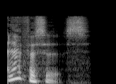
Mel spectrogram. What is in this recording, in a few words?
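"aphesis", British English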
